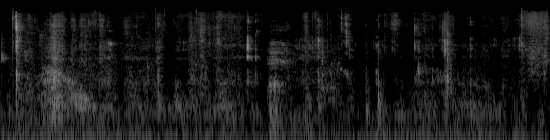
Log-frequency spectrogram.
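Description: Faint chewing with soft crunching clicks, from a fried chicken sandwich and fries being eaten.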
